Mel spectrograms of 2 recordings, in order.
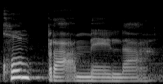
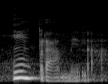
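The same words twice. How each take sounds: First: Cómpramela, slowed down with the first syllable CÓM stressed; slow stressed demo. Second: Said in the usual way. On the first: Shown as a demonstration. Teacher slowly modelling the accent for the class. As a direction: drag it out, landing on CÓM in Cómpramela. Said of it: "Now you count back four vowels". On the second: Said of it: "count back four vowels".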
